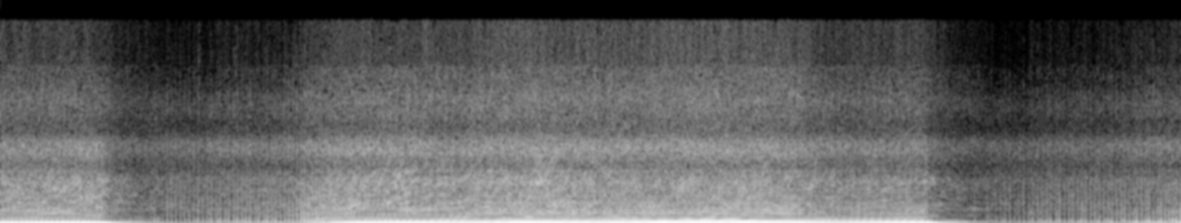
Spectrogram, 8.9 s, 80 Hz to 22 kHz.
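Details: Saito FA-300T twin-cylinder glow engine, glow driver off, needle set 2.5 turns out, with a sticky throttle linkage. A crisp, even buzz drops and climbs cleanly with throttle, with no stumbles or skips. Both cylinders are firing: normal running.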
